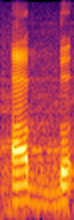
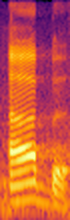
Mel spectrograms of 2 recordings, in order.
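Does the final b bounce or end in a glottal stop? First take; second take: glottal stop; bouncing. First: The final b ends in a glottal stop. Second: The final b bounces lightly toward an a. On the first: The speaker calls it wrong. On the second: The speaker calls it right.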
